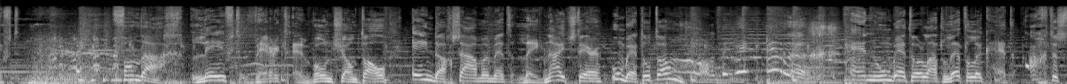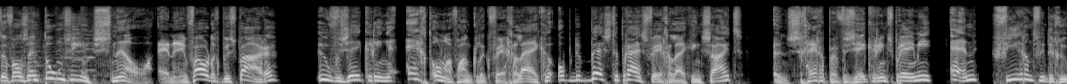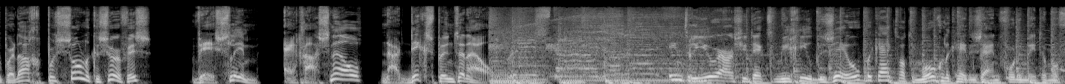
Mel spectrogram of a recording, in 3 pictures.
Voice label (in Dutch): algemeen, voice over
